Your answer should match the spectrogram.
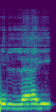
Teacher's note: جب اس میں جلالہ اللہ سے پہلے زیر والا حرف ہو تو آواز پتلی کر کے پڑھتے ہیں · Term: ترخیص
